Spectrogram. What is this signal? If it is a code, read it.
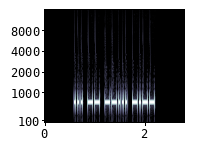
Morse code, heard as a keyed tone, about 36 wpm, 700 Hz. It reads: SM7Y
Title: DXCC-100 Call Signs - 4 Characters - Repeated 2x - 35wpm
